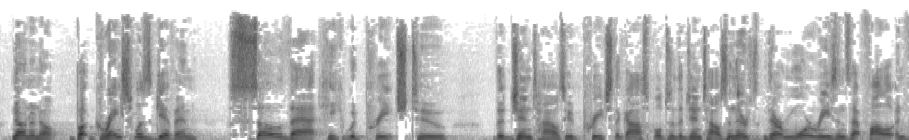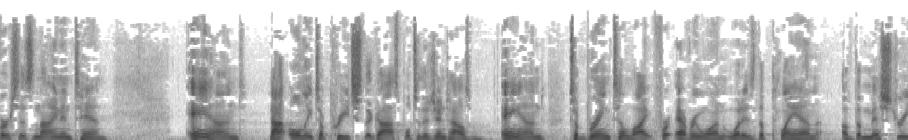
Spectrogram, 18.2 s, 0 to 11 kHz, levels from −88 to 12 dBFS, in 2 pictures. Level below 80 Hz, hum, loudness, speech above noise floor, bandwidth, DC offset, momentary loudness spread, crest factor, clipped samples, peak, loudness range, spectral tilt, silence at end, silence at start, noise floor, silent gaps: -54 dBFS; none; -21 LUFS; 22 dB; 10.5 kHz; under 0.1%; 9 LU; 22 dB; under 0.1%; 0 dBFS; 2 LU; -4 dB/octave; 0 s; 0.1 s; -44 dBFS; none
